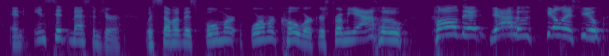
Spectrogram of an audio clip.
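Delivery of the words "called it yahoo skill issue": high, loud mock triumph; gloating call-out. Streamer heckles Yahoo over lost coworkers, gloating. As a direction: crow it like a cocky gamer.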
